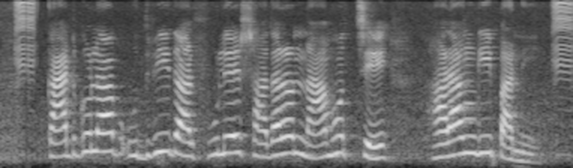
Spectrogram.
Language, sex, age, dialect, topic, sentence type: Bengali, female, 46-50, Western, agriculture, statement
